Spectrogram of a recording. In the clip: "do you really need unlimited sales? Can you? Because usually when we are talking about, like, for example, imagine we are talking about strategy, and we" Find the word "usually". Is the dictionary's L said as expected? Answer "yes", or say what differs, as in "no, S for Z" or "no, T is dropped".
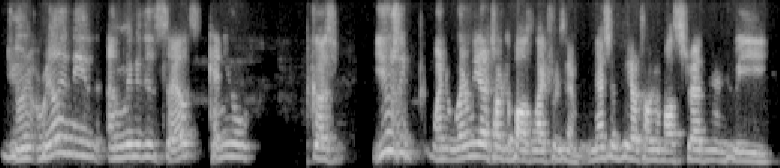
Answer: no, W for L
